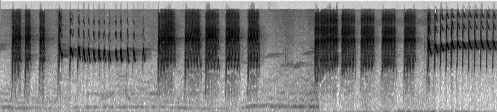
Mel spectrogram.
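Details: Murai batu, or white-rumped shama, in a songbird training recording full of fill-ins and tembakan without ngukluk: loud harsh scratchy bursts interleaved with rapid high trills of clipped whistled notes, a faint low droning underneath.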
